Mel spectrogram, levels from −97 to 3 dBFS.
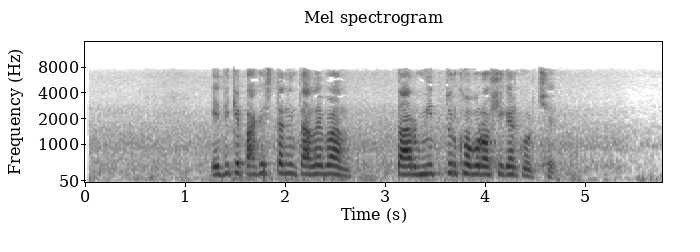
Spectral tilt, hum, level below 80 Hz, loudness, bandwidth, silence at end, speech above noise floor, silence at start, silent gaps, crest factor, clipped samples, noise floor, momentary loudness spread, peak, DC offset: -4.5 dB/octave; none; -54 dBFS; -19 LUFS; 8.2 kHz; 0.9 s; 30 dB; 0.65 s; none; 20 dB; under 0.1%; -49 dBFS; 14 LU; -2 dBFS; under 0.1%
